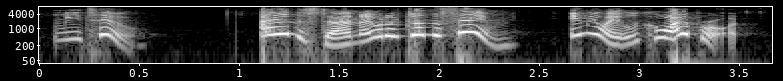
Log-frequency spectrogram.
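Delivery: a high, worried friend voice; concerned friend. Acted. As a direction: press gently but insistently. Same character voice.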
